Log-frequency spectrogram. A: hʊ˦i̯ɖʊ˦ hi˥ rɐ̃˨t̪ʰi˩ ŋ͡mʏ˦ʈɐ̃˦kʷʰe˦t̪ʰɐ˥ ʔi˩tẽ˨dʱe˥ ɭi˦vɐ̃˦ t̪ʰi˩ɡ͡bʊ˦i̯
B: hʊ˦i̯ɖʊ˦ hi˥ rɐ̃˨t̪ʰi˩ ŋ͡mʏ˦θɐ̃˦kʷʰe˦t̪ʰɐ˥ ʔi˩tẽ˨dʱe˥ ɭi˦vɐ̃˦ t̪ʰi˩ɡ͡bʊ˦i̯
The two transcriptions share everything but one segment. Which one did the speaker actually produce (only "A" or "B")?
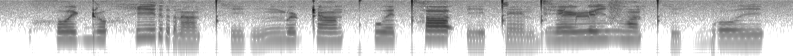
A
